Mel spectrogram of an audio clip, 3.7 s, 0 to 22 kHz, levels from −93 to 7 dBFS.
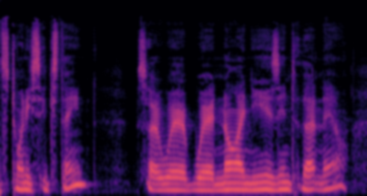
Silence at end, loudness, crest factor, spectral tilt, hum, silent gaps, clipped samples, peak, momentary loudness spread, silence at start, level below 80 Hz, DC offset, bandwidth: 0.2 s; -31 LUFS; 18 dB; -5 dB/octave; none; none; under 0.1%; -12 dBFS; 9 LU; 0 s; -72 dBFS; under 0.1%; 15.5 kHz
